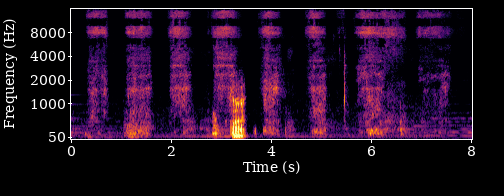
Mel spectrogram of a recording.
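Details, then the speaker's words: A Highland cow gives one deep, loud belch while its hair is being brushed with rhythmic brushing strokes: a normal cattle burp. "That was the sound of a Highland cow burping while having its hair brushed. Burps produce the vast majority of methane emissions from cow rearing and are one of the many sources of greenhouse gases that companies are trying to reduce."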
